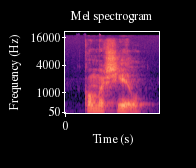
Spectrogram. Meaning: commercial (of or pertaining to commerce or commercialism)
- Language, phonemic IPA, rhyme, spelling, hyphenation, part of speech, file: Dutch, /ˌkɔ.mɛrˈʃeːl/, -eːl, commercieel, com‧mer‧ci‧eel, adjective, Nl-commercieel.ogg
